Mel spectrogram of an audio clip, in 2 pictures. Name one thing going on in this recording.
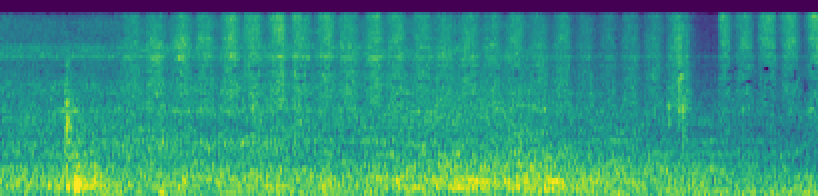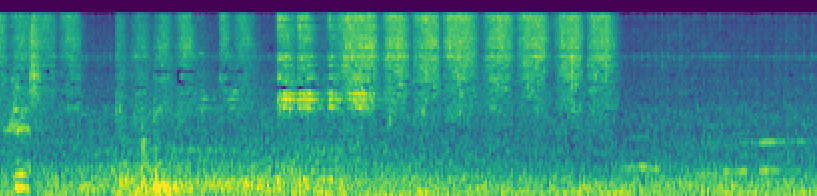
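Sandpaper scrapes over rattan.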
